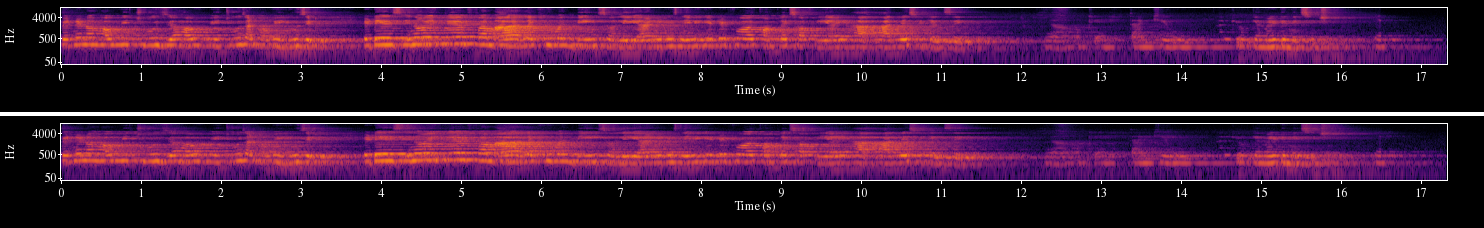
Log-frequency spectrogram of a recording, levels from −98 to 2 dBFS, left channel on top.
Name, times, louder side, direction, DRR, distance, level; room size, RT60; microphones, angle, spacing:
voice 1, 0.0-3.2 3.4-11.3 14.5-15.9, left 2 dB, 35° left, -1 dB, 3.2 m, -34 dB
voice 2, 12.3-14.1 16.4-16.5, left 1 dB, 90° left, 1 dB, 2.8 m, -50 dB
24.0 x 21.5 x 7.3 m, 2.4 s
head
